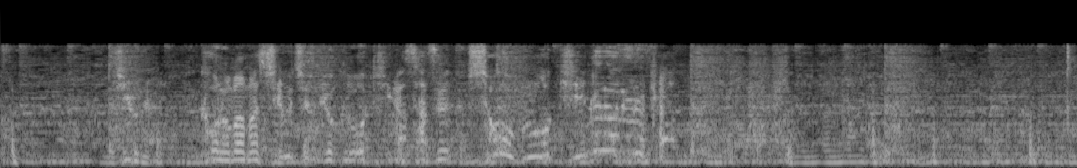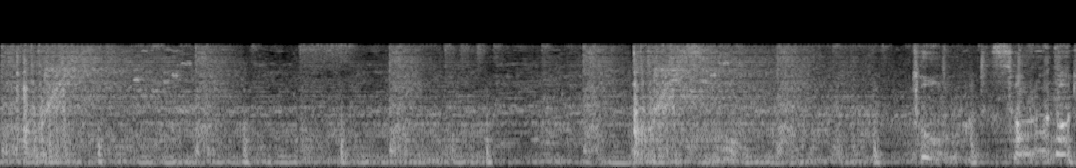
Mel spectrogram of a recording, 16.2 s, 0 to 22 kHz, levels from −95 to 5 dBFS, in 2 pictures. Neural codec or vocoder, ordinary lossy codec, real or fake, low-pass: vocoder, 22.05 kHz, 80 mel bands, HiFi-GAN; none; fake; 7.2 kHz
